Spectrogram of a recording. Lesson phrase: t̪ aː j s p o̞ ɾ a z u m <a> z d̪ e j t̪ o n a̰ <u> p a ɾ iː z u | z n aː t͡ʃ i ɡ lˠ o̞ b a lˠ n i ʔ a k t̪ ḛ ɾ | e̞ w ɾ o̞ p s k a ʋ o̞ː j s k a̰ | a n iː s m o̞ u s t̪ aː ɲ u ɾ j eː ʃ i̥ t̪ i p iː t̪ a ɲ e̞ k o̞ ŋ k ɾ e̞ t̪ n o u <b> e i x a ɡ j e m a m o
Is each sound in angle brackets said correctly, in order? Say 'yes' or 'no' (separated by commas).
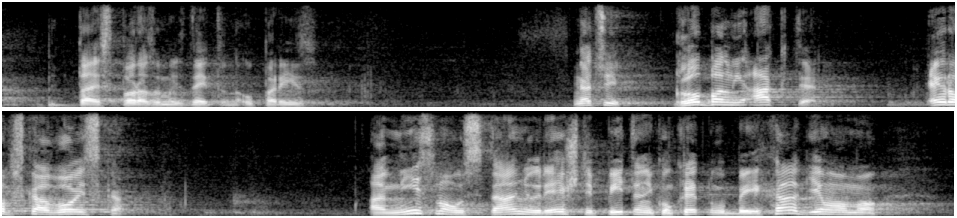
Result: no, yes, yes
